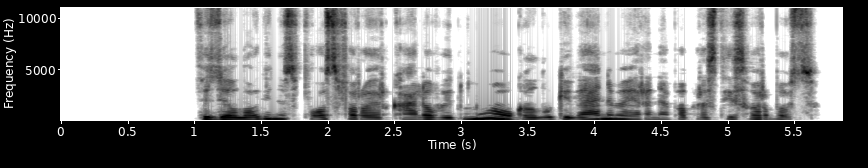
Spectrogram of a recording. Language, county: Lithuanian, Panevėžys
